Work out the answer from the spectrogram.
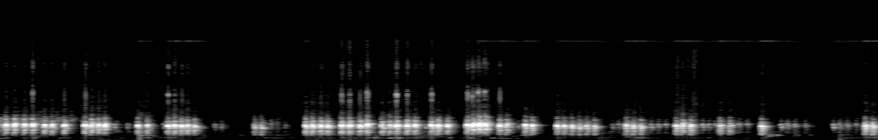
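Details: Sooty-headed bulbul, called trucuk, singing in the rapid ngeropel style used as a training recording for cage birds: dense, chattering bursts of bright notes delivered almost without pause, phrases about half a second long, with only brief gaps between them.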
